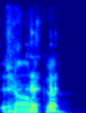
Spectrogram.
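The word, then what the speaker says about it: Chanukah: It's like go to temple on the high holidays and celebrate Hanukkah, but like, you know, who gives a shit about the rest? – It's pronounced Chanukkah.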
